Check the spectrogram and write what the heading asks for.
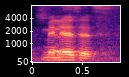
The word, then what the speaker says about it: Menezes: So Eli Menezes. Exactly, exactly. That's how you pronounce it.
